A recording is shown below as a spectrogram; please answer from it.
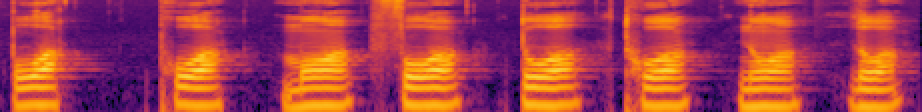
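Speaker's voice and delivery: "Bo" tot "lo" luid en nadrukkelijk, elk met u-glijder; Pinyin syllables. Shown as a demonstration. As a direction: lettergrepen luid oplezen, u eerst dan o. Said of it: "they both sound like wo".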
